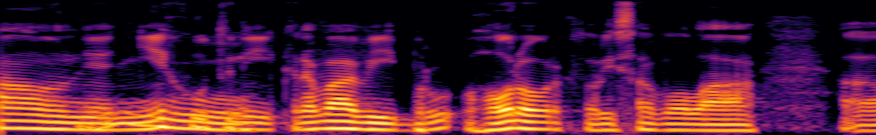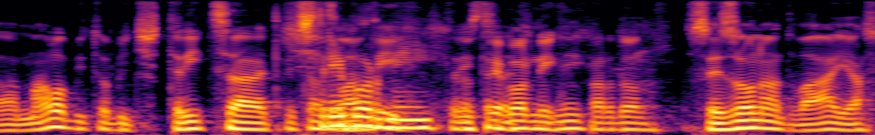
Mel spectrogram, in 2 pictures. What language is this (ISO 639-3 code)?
slk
